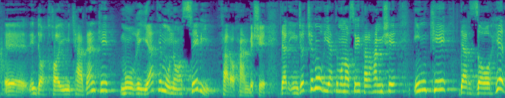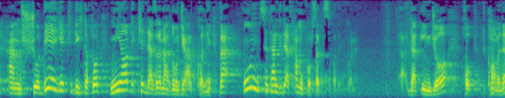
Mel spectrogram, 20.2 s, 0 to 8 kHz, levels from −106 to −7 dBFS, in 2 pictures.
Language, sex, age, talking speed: Persian, male, 50-69, 120 wpm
